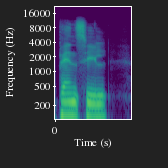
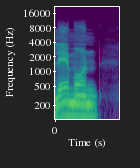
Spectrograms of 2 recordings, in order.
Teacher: Es el sonido vocálico más común de todos, pero es átono, neutro, relajado. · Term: schwa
